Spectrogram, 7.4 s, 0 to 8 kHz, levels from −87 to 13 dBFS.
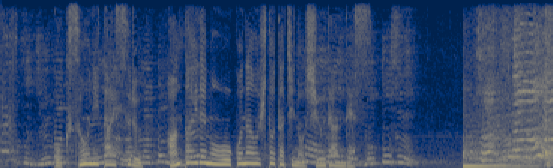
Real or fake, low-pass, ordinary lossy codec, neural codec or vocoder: real; none; none; none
